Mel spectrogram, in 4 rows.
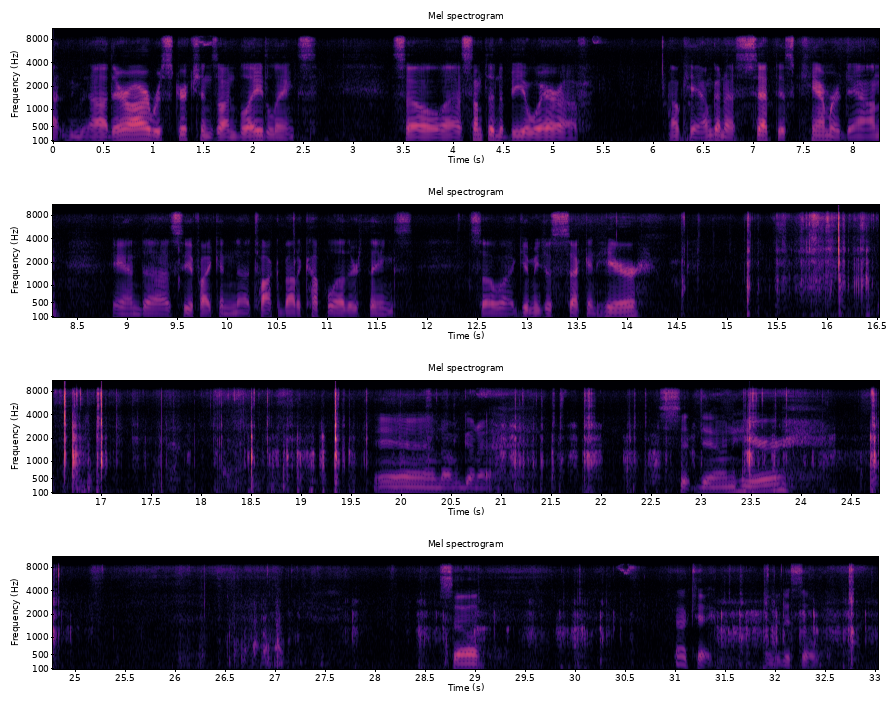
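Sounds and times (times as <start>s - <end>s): camera handling on wooden boards: 14.5s - 20.4s, 21.0s - 25.3s, 31.4s - 33.0s
camera scraping on wooden table: 15.4s - 19.7s, 25.9s - 30.6s.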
